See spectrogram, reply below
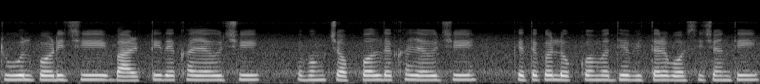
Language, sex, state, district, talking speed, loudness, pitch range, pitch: Odia, female, Odisha, Malkangiri, 95 wpm, -15 LUFS, 205-215 Hz, 210 Hz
